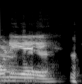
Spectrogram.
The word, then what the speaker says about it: Fournier: Fournier. It's like Battier.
